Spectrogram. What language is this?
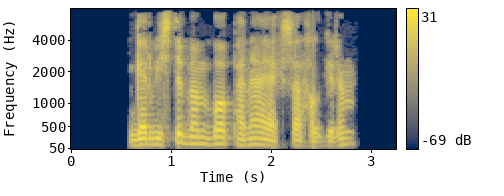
Central Kurdish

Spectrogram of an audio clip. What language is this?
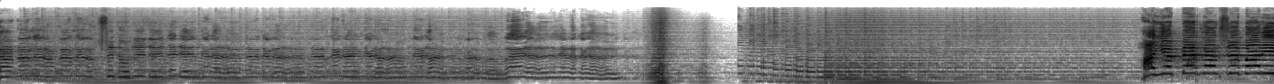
Romanian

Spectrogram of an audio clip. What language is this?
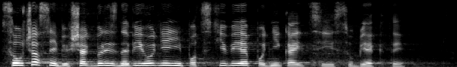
Czech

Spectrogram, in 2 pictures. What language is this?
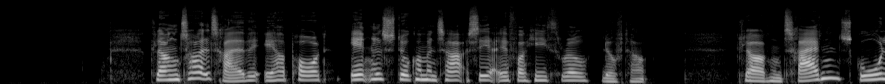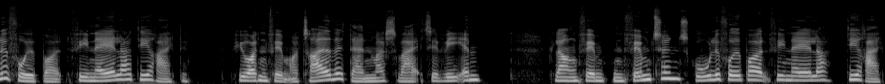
Danish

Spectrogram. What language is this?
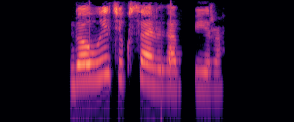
Taita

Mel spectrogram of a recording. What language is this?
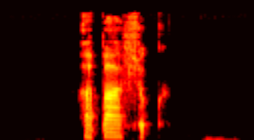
Central Yupik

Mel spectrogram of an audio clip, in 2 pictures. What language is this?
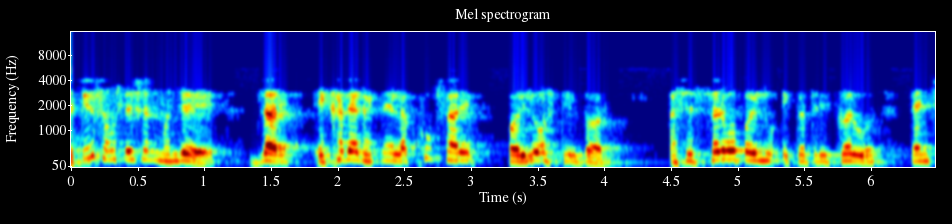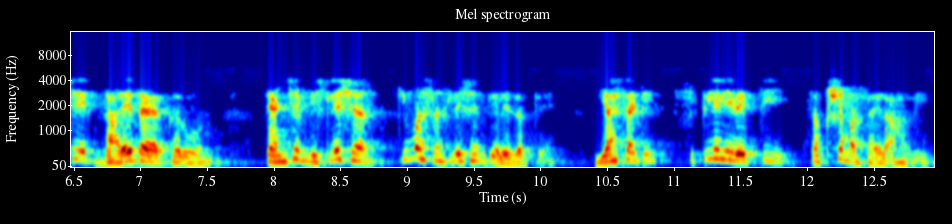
Marathi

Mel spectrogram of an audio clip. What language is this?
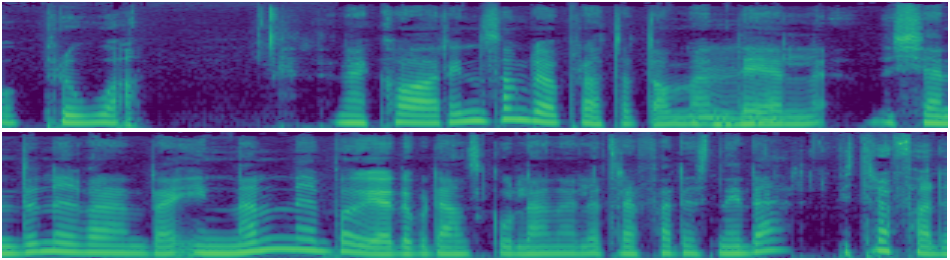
Swedish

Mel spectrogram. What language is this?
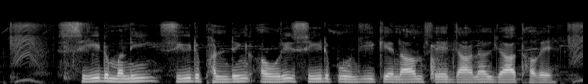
Bhojpuri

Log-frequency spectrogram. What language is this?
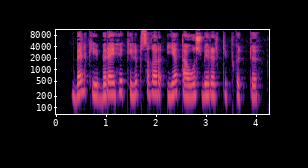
Bashkir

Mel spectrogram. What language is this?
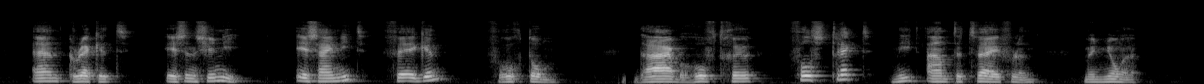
Dutch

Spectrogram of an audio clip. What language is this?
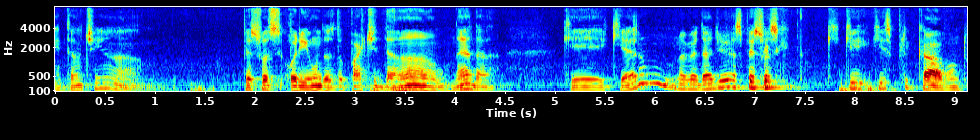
Portuguese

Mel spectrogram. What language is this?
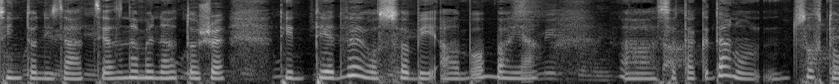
Slovak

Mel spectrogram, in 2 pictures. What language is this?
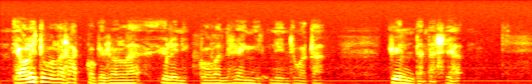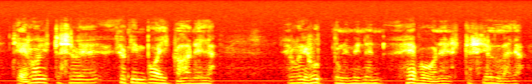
Finnish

